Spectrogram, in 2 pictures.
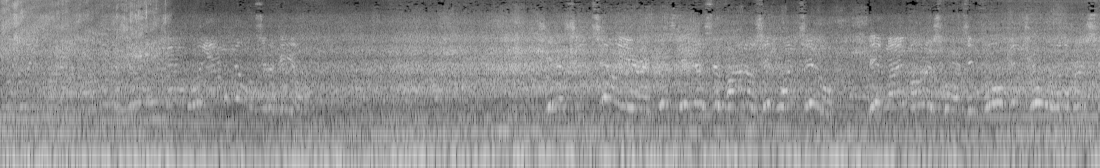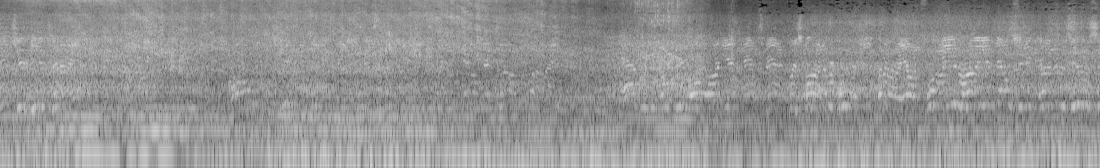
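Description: A field of six-cylinder stock cars racing around a short oval, their engines making a steady, dense drone as they circle, mixed with a PA announcer's voice.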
